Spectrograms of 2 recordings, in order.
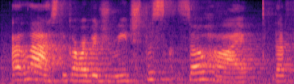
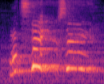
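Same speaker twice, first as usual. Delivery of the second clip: surprised question; 3 dB louder than usual. Acted. Peggy hears it's Saturday.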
